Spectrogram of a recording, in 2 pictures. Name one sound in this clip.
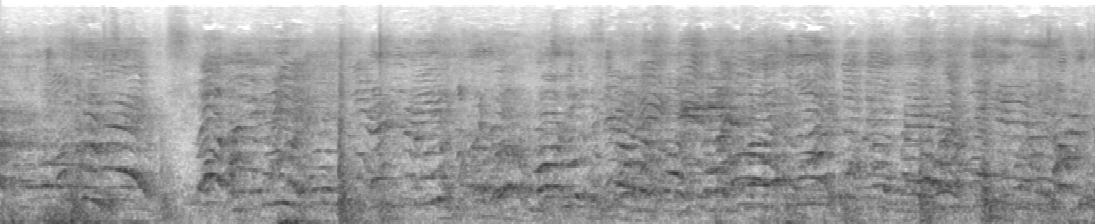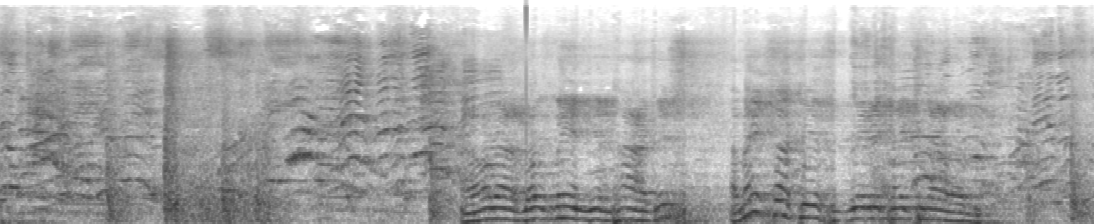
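A crowd of men and women talk and shout nearby in a large echoing room.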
